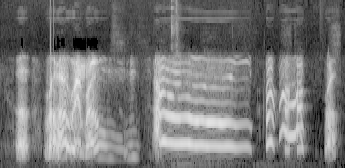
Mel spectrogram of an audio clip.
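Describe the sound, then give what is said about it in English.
A loud voice imitates a dog: a few short yelping barks, a long wavering howl, then quick whimpering yips and one final bark, with brief pauses between. “Let's go to the dog. Not just any dog. He's a dog now.”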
